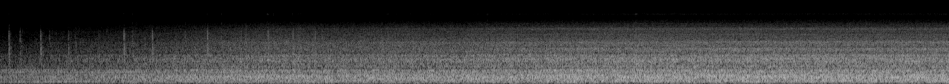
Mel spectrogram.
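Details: 2012 Chevy Malibu, about 86,000 miles, engine warmed, heater blower on highest setting after blower motor resistor replacement: steady even rush of air that builds slightly then holds; fan running properly.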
